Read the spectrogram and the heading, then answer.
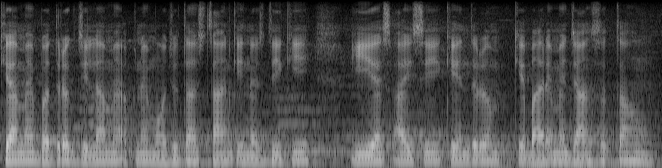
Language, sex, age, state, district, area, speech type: Hindi, male, 18-30, Rajasthan, Jodhpur, urban, read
